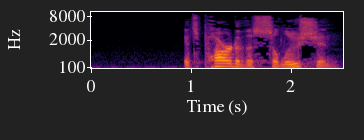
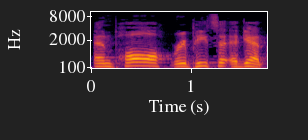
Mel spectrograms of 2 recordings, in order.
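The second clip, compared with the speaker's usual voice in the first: ordinary delivery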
